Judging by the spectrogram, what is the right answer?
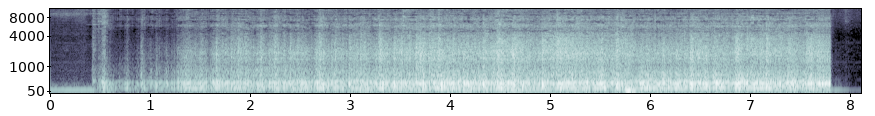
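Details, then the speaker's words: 2011 Ford Kuga Mk1 diesel, UFDA engine, code P1168: starts and runs roughly with loud, uneven knocking and severe power loss; a faulty pump inlet metering valve (IMV) is starving fuel rail pressure. "un jour de plus sur la chaîne, cette fois nous apportons un problème avec un Ford Kuga Mark 1 de première génération dans lequel le propriétaire se plaint d'avoir subi une grave perte de puissance, en plus du bruit qui vous avez entendu parler de forts cognements du moteur."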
